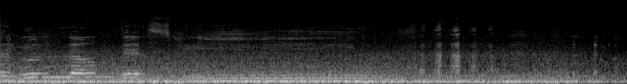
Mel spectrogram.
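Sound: car interior engine rumble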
